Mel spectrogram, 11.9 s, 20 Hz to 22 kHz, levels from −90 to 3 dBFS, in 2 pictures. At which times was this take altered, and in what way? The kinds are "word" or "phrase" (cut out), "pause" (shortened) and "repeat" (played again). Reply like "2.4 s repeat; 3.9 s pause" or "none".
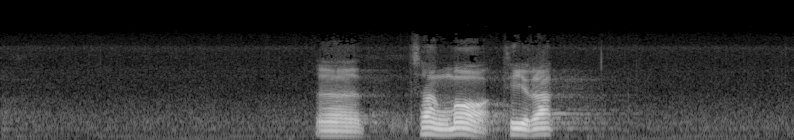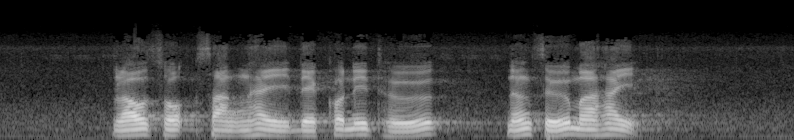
none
